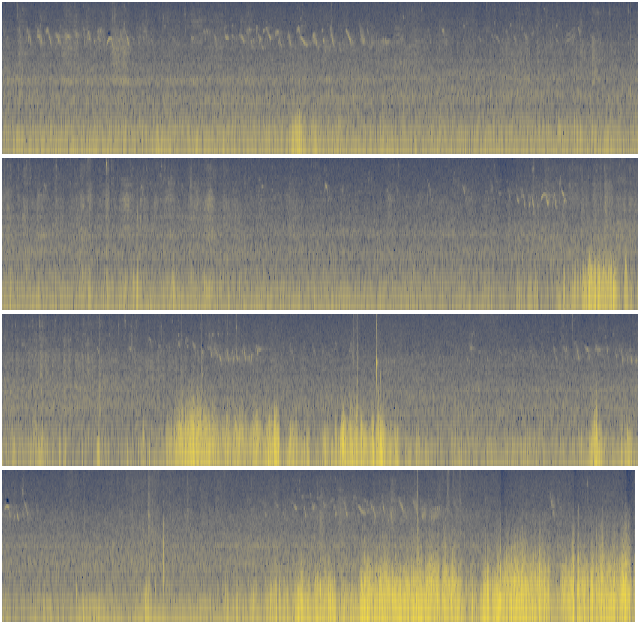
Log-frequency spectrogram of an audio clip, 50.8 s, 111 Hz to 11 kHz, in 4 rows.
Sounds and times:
Horse: 0.0s - 33.1s, 34.8s - 47.7s
Wind: 0.0s - 50.8s.

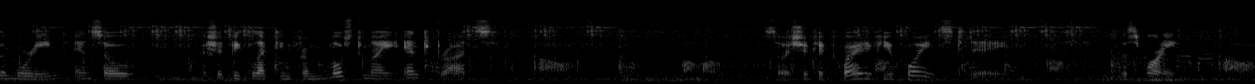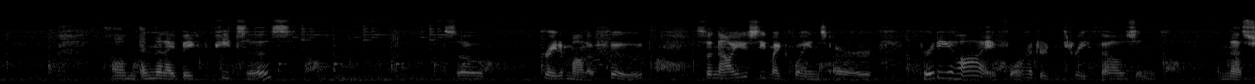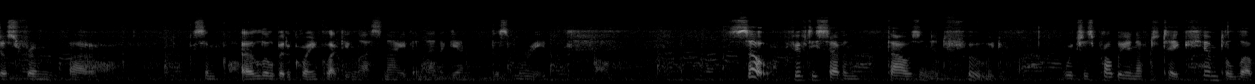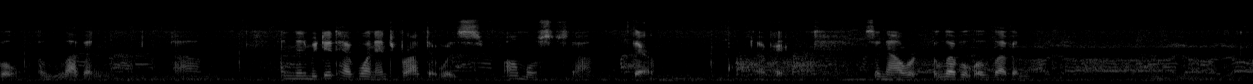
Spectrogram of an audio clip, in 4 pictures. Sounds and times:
Speech: 0.0s - 1.3s, 2.0s - 5.0s, 7.7s - 10.1s, 11.2s - 11.8s, 13.2s - 15.5s, 17.0s - 24.2s, 24.8s - 26.2s, 27.0s - 30.9s, 32.4s - 35.2s, 35.8s - 39.7s, 40.4s - 44.2s, 45.1s - 48.2s.

